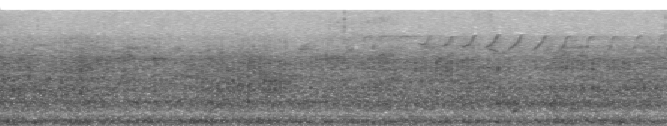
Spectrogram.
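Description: Steady rumble of a slow passenger train rolling away along curved track, with a short run of faint high squeaks about halfway through.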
